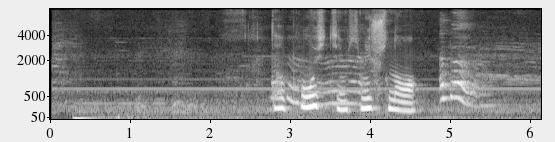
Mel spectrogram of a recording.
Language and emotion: Russian, sad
